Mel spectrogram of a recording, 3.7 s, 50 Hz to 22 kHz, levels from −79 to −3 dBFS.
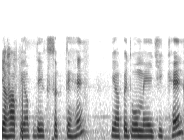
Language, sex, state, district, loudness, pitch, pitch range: Hindi, male, Bihar, Kaimur, -21 LUFS, 170 Hz, 165-175 Hz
